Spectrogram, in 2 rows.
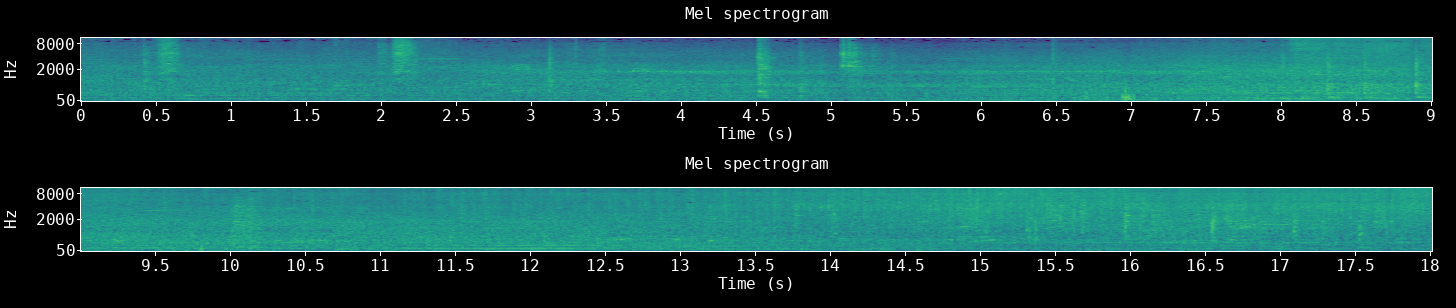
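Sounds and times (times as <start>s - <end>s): oil sizzling on a griddle: 0.0s - 2.5s, 7.6s - 18.0s.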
